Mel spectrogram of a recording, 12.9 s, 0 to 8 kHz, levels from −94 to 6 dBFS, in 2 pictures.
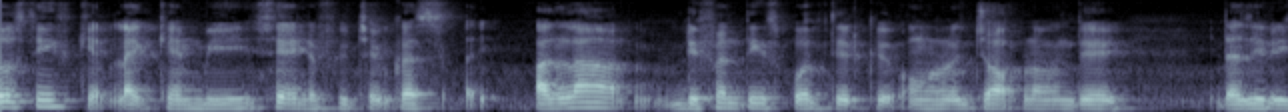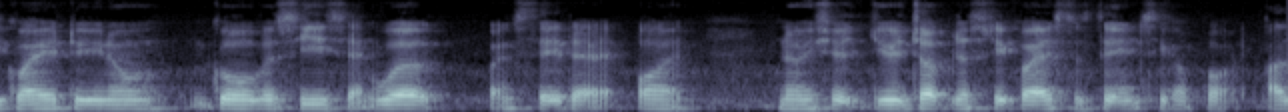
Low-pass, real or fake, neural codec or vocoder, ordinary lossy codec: none; fake; codec, 16 kHz, 8 kbps, FunCodec, trained on LibriTTS, 25 frames a second; none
